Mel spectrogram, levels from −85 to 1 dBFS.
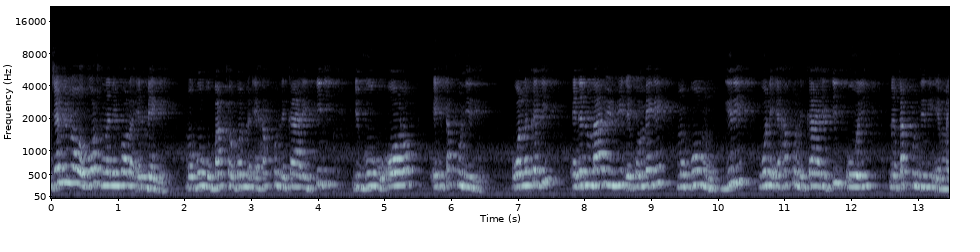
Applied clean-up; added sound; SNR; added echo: none; none; none; reverberation time 0.7 s.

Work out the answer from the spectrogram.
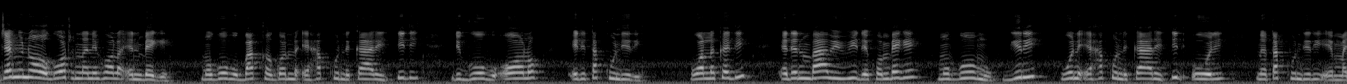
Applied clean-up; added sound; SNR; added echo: none; none; none; none.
